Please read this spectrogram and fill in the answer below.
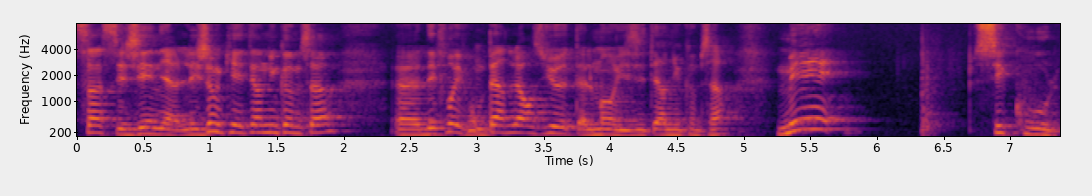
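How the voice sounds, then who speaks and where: Fairly high male voice at a fairly slow pace, with audible room echo and noticeable background noise. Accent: northern French. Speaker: YouTuber. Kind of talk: comedic vlog monologue.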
